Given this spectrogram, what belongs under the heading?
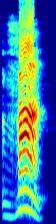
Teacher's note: La voyelle nasale un, qui n'existe qu'en français.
